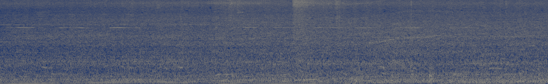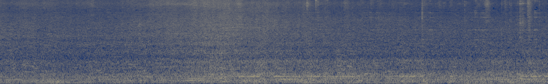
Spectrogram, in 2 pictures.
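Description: Hong Kong double-decker electric tram running along its rails, heard on board: a steady rumble that grows gradually louder over the stretch.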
